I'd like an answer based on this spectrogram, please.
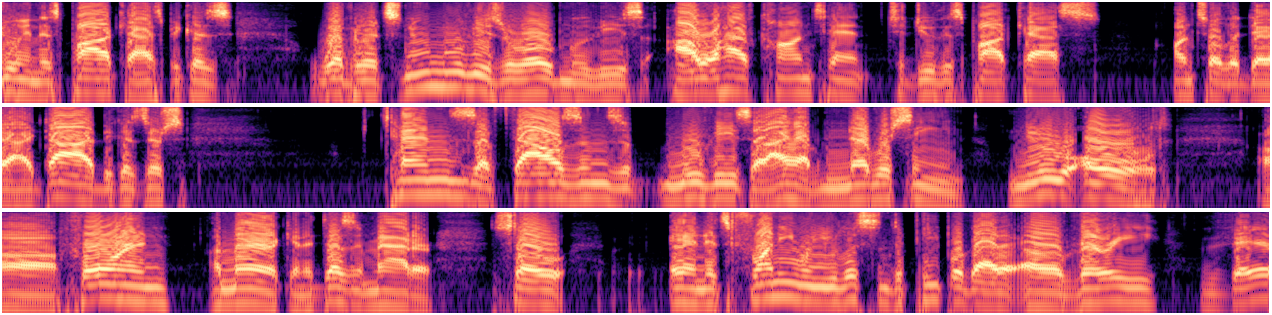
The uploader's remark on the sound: Live from my car.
